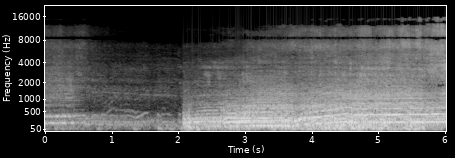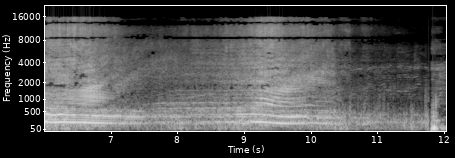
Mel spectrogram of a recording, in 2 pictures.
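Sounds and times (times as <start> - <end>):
snowmobile engines at full throttle: 0.0 - 11.7.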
